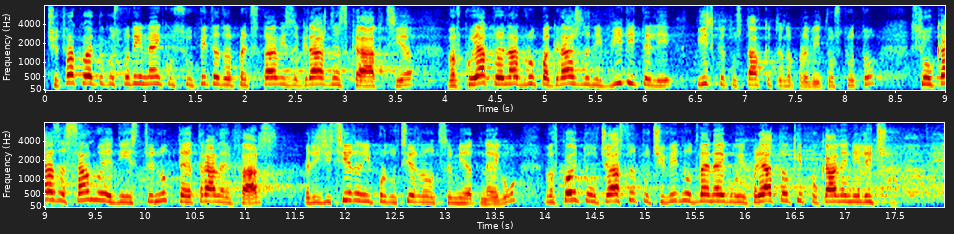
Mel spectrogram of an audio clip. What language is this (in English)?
Bulgarian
